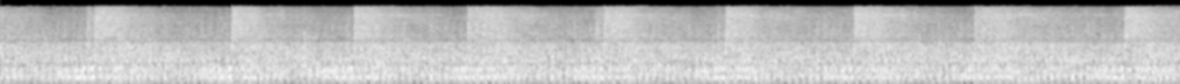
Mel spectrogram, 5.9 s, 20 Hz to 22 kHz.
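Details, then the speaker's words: Craftsman 179cc 22-inch snowblower with a Powermore engine, run after fresh gas and Seafoam replaced suspected bad gas: off choke, engine speed rises and falls about 1.5 times a second. It later improves to a fairly smooth idle. "One of the the chances are if we take it off choking, it's going to stay running? Or surge? Let's say very likely. Surprise."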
